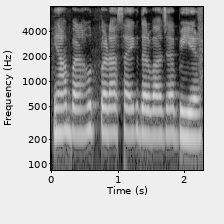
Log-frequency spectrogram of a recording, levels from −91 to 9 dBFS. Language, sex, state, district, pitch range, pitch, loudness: Hindi, female, Jharkhand, Deoghar, 225-240 Hz, 230 Hz, -14 LUFS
